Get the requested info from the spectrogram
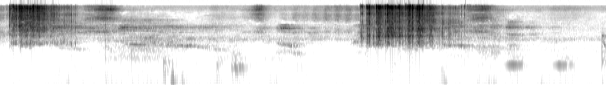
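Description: Kosher salt being poured onto a clear plastic tray on a digital kitchen scale: two short pours of grains onto the plastic, one right at the start and one about four seconds in.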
